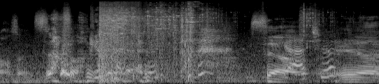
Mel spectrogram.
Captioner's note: laughing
